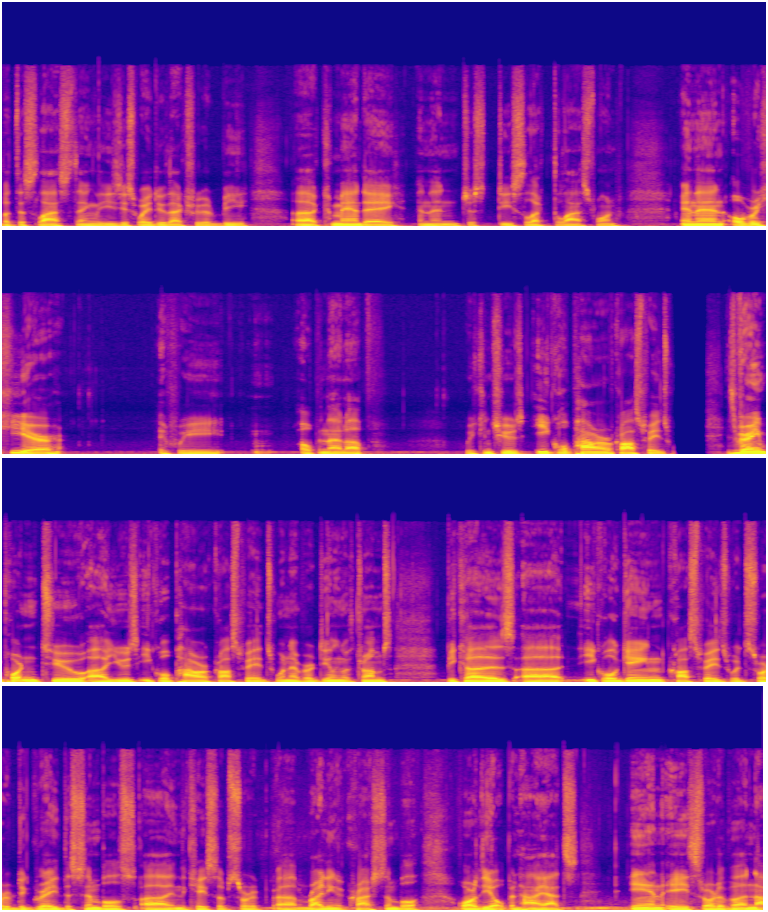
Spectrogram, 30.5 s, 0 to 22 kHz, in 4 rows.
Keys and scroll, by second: 3.5 super+a, 4.3 shift+super+a.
